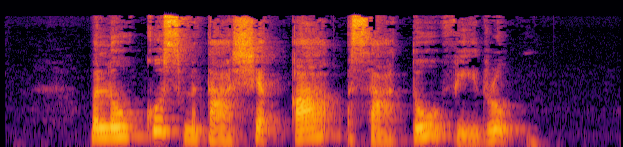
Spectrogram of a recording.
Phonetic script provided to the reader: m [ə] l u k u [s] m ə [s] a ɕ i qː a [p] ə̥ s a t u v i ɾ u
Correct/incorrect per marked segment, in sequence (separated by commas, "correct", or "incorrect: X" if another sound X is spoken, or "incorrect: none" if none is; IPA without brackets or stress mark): correct, correct, incorrect: t, correct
